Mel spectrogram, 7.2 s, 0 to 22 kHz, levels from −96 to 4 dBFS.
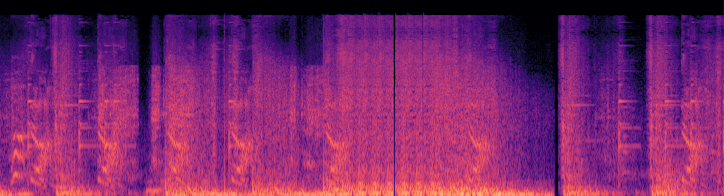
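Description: From 3.64 to 4.37 s the sound gets CD stuck on one turn: a 145 ms slice repeats five times with brief mutes, the laser jumping back at a scratch.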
